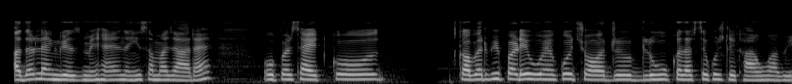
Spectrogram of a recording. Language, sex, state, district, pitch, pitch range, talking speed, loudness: Hindi, female, Bihar, Supaul, 225 Hz, 210-235 Hz, 205 wpm, -26 LUFS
